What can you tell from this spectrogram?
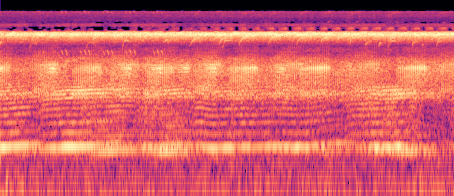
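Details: Chorus of frogs said to be calling for rain: overlapping croaks pulse in quick succession while a steady shrill insect drone runs through the whole recording.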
